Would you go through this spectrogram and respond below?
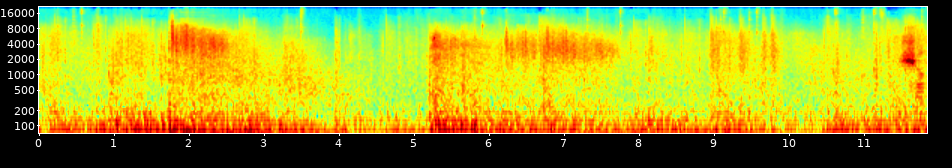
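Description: Naval artillery fire from warships in Ultimate Admiral Dreadnoughts, heavy booming salvos and rumbling blasts rolling continuously through the stretch, dense and loud with a couple of sharper onsets.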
